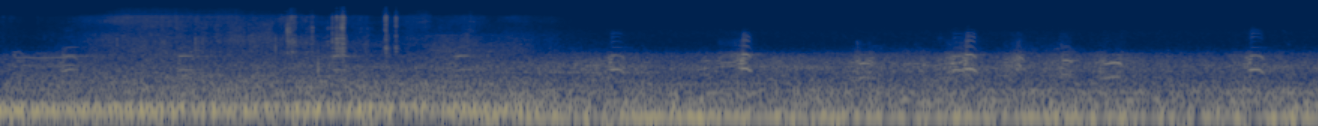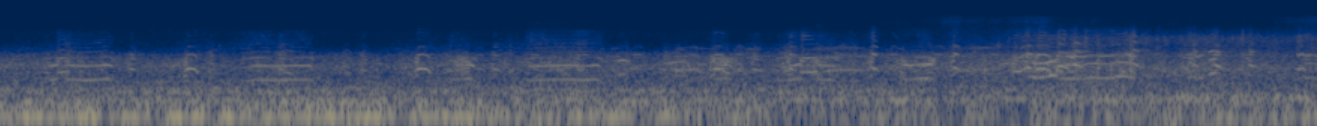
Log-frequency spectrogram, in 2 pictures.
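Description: A small flock of Canada geese honking, many short overlapping calls that grow busier near the end. A low rumble lies under the first few seconds, with a brief rustle about one to three seconds in.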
